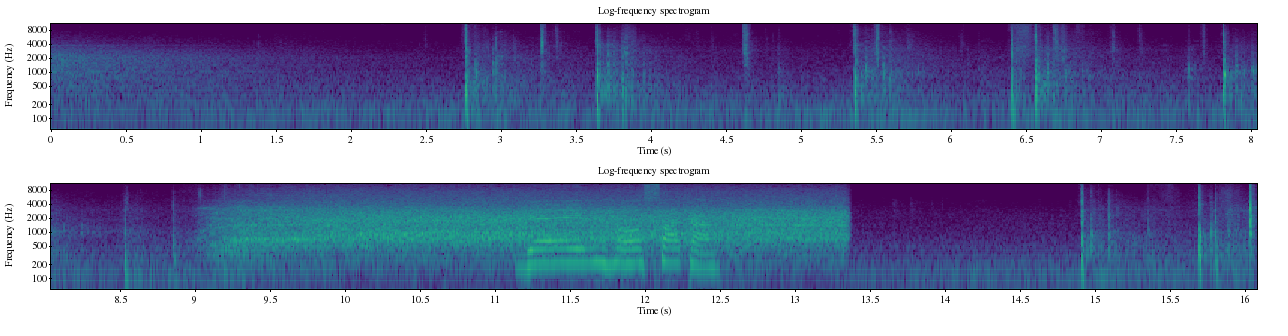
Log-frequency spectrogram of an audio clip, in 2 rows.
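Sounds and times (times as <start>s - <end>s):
tennis ball struck by rackets: 2.7s - 4.7s, 5.3s - 5.8s, 6.4s - 7.0s, 7.6s - 9.0s, 14.9s - 16.0s
tennis ball bouncing: 2.7s - 5.8s, 6.4s - 9.0s, 14.9s - 16.0s
crowd cheering and applause: 9.0s - 13.4s.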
